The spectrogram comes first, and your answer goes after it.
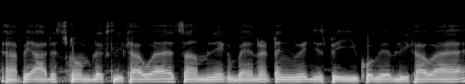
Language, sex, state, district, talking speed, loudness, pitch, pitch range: Hindi, male, Bihar, Vaishali, 255 wpm, -17 LUFS, 115 Hz, 110-115 Hz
